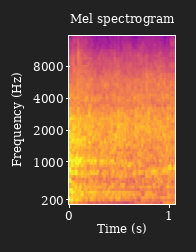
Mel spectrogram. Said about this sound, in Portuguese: Porque lugar de crente pode aplaudir o Senhor, se é para aplaudir, aplauda com força.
